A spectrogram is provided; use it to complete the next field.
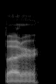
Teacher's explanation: what's called like a flap t or fast D sound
